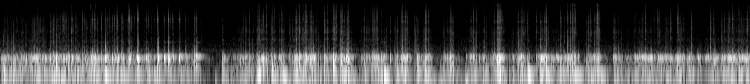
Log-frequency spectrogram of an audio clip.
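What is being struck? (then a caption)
Metal mesh microphone grille. Long nails of both hands scratch rapidly across the black metal mesh grille of a USB microphone, making a dense, continuous scraping and crackling with a heavy low rumble and a steady mid-low hum. The scratching pauses briefly near four seconds, then resumes just as busy until the end.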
